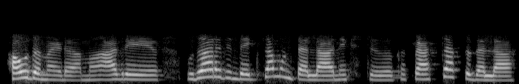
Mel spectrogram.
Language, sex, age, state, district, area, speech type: Kannada, female, 18-30, Karnataka, Udupi, rural, conversation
